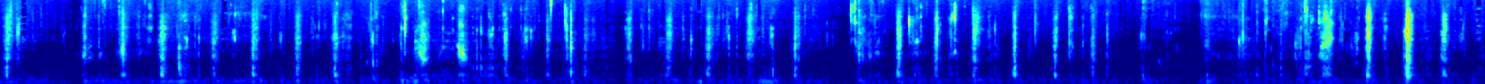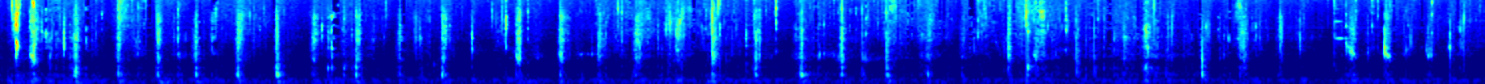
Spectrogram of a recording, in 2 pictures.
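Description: Close-miked mouth sounds of someone chewing raw liver: a dense, irregular run of wet smacking clicks, with two brief pauses partway through.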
